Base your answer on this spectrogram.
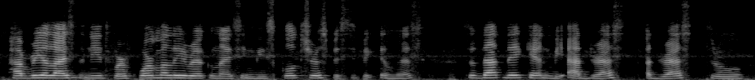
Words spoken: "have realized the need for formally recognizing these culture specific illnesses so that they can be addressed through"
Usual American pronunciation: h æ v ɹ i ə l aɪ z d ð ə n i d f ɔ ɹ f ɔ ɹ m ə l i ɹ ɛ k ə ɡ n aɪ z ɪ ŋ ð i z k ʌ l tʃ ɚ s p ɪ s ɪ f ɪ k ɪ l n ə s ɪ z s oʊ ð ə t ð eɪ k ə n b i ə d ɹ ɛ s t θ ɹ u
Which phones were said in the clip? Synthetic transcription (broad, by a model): h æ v ɹ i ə l aɪ s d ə n i d f ɔ ɹ f ɔ ɹ m ə l i ɹ ɛ k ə ɡ n aɪ s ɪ ŋ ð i s k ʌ l tʃ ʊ s p ɪ s ɪ f ɪ k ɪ l n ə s s oʊ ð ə t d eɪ k ə n b i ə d ɹ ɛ s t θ ɹ u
